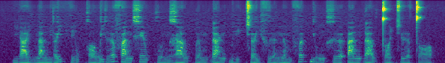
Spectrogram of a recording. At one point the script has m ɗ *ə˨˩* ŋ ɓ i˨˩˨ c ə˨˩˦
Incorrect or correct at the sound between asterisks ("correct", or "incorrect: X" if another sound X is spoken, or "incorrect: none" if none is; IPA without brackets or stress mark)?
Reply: incorrect: a˨˩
